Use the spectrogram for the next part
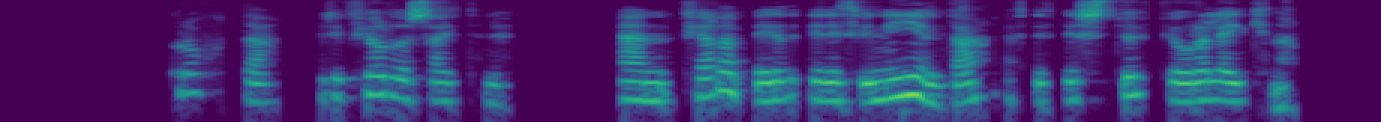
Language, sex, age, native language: Icelandic, female, 40-49, Icelandic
